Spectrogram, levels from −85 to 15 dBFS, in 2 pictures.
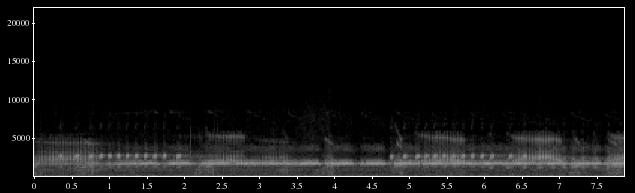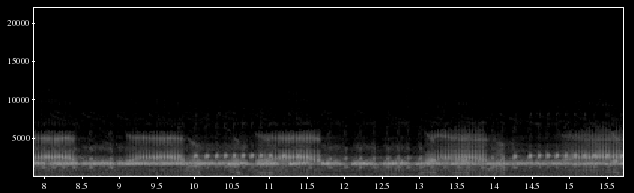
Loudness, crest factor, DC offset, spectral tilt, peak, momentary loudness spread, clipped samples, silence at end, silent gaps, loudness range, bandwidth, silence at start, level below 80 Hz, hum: -30 LUFS; 18 dB; under 0.1%; -2.5 dB/octave; -14 dBFS; 4 LU; under 0.1%; 0 s; none; 2 LU; 11 kHz; 0 s; -54 dBFS; none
